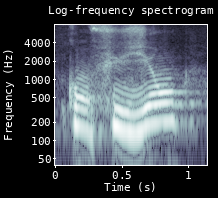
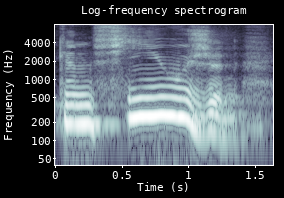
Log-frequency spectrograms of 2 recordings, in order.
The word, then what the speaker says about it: confusion: C'est confusion. Et vous voyez ce que j'ai fait ici avec le F et le U? J'ai dit few.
